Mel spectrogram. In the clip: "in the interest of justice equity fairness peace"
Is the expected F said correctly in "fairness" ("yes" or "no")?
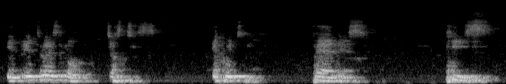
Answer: no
